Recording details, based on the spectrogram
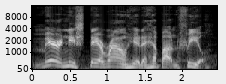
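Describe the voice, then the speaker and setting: A man's voice: fairly high pitch, sing-song, fast, bright, forceful tone, faint music behind, voice pushed up, heavily acted. A man playing a hot-tempered, hard-drinking rural father with a growling Southern voice and a blustering, folksy dialect, in an audio drama. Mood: suspicious.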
